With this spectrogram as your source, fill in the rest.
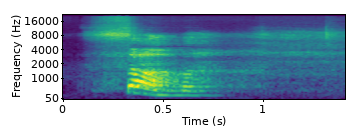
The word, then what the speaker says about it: thumb: is bad for me thumb some really tricky to spell some t-h-u-m-b it's got a silent b on the end thumb thumb treasure uh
